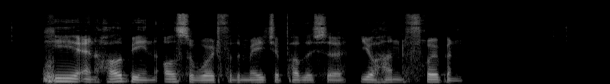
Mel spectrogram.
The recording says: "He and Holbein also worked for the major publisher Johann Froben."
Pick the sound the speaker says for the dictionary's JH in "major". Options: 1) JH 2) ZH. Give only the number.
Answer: 1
